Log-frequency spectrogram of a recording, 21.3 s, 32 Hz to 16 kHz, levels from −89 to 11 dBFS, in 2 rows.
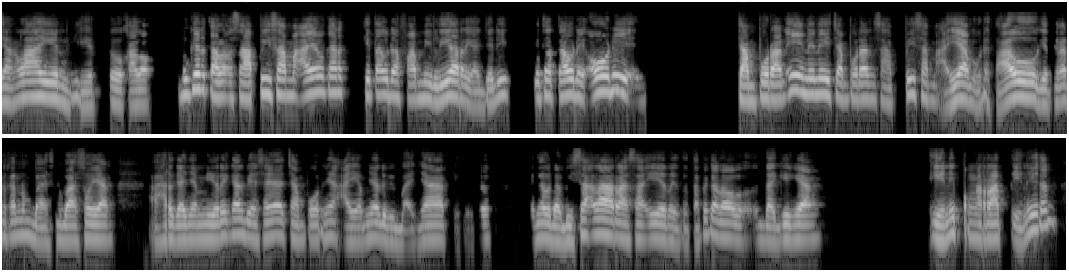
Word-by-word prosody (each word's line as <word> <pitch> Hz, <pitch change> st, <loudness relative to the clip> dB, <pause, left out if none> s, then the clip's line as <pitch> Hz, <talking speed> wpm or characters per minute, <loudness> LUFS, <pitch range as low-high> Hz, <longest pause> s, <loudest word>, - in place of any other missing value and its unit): yang 150 Hz, 0 st, -3 dB
lain 185 Hz, -5 st, +2 dB
gitu. 125 Hz, 0 st, -5 dB
Kalau 130 Hz, +1 st, 0 dB, 0.3 s
mungkin 260 Hz, +6 st, +5 dB
kalau 185 Hz, -1 st, +4 dB
sapi 180 Hz, +4 st, +2 dB
sama 205 Hz, -2 st, +2 dB
ayam 225 Hz, +3 st, +5 dB
kan 235 Hz, 0 st, +2 dB, 0.2 s
kita 205 Hz, +1 st, 0 dB
udah 200 Hz, -2 st, +1 dB
familiar 175 Hz, +2 st, +2 dB
ya 130 Hz, -4 st, -4 dB
jadi 140 Hz, -, -3 dB, 0.3 s
kita 185 Hz, +3 st, -1 dB
tahu 200 Hz, +1 st, +6 dB
nih, -, -, 0 dB
"Oh, 245 Hz, +2 st, +7 dB
nih 250 Hz, -4 st, +3 dB, 1.1 s
campuran 170 Hz, +2 st, +5 dB
ini 245 Hz, -4 st, +4 dB
nih, 215 Hz, -1 st, +3 dB
campuran 175 Hz, -1 st, +1 dB
sapi 150 Hz, +6 st, -5 dB
sama 175 Hz, -5 st, -8 dB
ayam," 170 Hz, +1 st, +4 dB
udah -, -, -10 dB
tahu 180 Hz, +1 st, +5 dB
gitu 140 Hz, 0 st, -4 dB
kan, 160 Hz, +1 st, -1 dB
karena 165 Hz, +2 st, -5 dB
kan 165 Hz, -, -9 dB
bas 120 Hz, -2 st, -6 dB
bakso 135 Hz, +1 st, -2 dB
yang, 140 Hz, -1 st, +1 dB, 0.4 s
eee, 125 Hz, -, -12 dB
harganya 140 Hz, 0 st, -2 dB
miring 145 Hz, +3 st, -2 dB
kan 180 Hz, 0 st, +2 dB
biasanya 155 Hz, +3 st, -1 dB
campurnya 140 Hz, +2 st, -7 dB
ayamnya 130 Hz, +4 st, -4 dB
lebih 125 Hz, -3 st, -6 dB
banyak 135 Hz, +5 st, -3 dB
gitu -, -, -31 dB
tuh. 145 Hz, -, -7 dB, 0.4 s
Ini 145 Hz, -, -8 dB
sudah 135 Hz, -2 st, 0 dB
bisalah 175 Hz, +7 st, +2 dB
rasain 145 Hz, -1 st, -2 dB
itu, 115 Hz, -, -14 dB
tapi 175 Hz, -, -11 dB
kalau 150 Hz, -5 st, -1 dB
daging 135 Hz, +1 st, -4 dB
yang 140 Hz, 0 st, 0 dB, 1.2 s
ini 150 Hz, +6 st, -2 dB
pengerat 145 Hz, -2 st, -1 dB
ini 195 Hz, -, -2 dB
kan, 260 Hz, +3 st, -3 dB
160 Hz, 170 wpm, -23 LUFS, 140-185 Hz, 1.2 s, Oh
